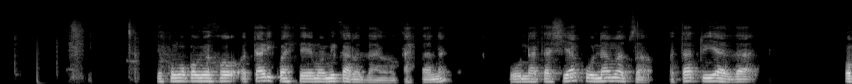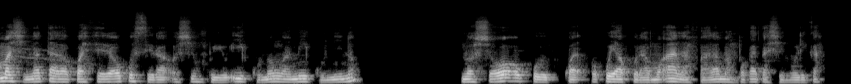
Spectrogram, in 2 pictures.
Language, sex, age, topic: Oshiwambo, male, 18-24, agriculture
